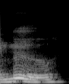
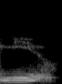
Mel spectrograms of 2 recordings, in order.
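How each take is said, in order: First: It sounds like a cow's moo. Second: It does not sound like a cow's moo. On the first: The speaker calls it wrong. "Don't say moo" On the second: The speaker calls it right. "say mu"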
